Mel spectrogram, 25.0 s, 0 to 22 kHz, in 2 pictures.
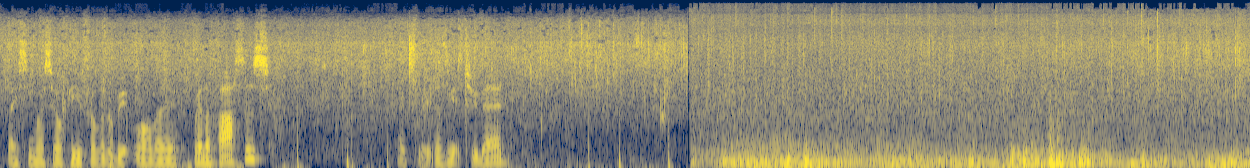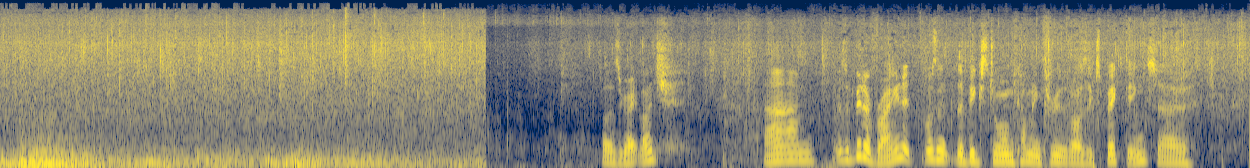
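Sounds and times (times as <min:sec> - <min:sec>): heavy rain falling: 0:00.0 - 0:17.4, 0:19.4 - 0:25.0
rolling thunder rumble: 0:06.9 - 0:17.4.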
